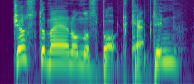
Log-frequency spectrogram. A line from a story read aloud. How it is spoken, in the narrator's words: said Carrot cheerfully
